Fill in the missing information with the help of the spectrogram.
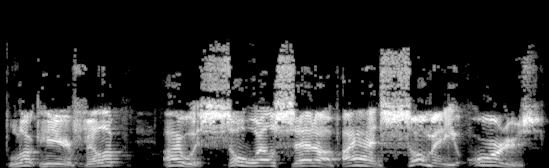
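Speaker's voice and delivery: complaining cobbler. A narrator's reading. Nathanael complains to Philip about leaving his trade. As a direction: whine about the business he'd lose.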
